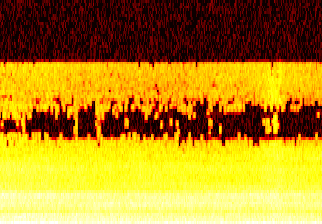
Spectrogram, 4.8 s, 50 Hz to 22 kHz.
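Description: Class 345 Elizabeth Line electric multiple unit pulling away from the platform, its wheels and running gear giving a steady rumble that is louder in the first second.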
